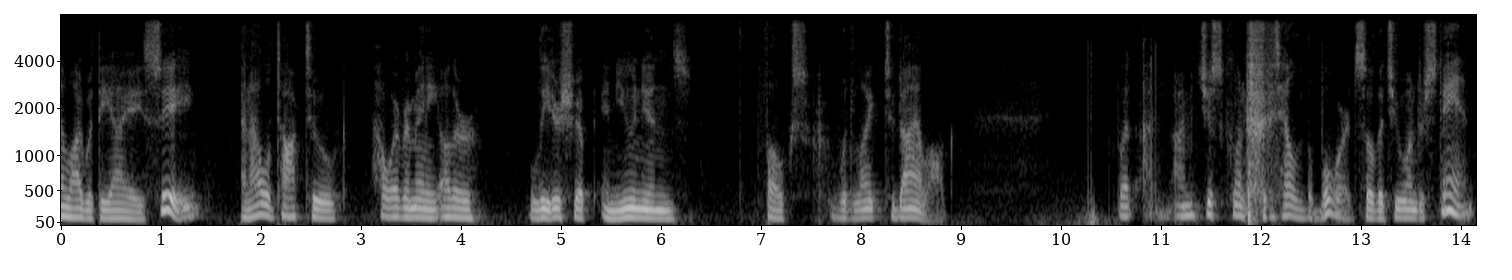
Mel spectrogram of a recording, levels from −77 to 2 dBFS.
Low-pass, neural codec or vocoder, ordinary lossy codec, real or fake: 7.2 kHz; codec, 16 kHz, 0.5 kbps, X-Codec, WavLM features, trained on Multilingual LibriSpeech; AAC, 48 kbps; fake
